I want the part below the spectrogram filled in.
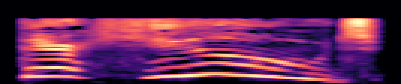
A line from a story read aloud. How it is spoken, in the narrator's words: he exclaimed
